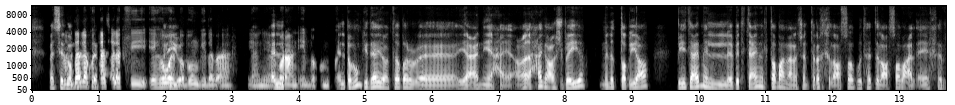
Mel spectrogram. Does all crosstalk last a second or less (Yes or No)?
Yes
